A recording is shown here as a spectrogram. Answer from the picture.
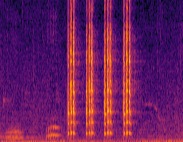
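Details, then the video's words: Common myna, also called Indian myna, singing: four harsh, buzzy broadband notes in quick even succession, with a faint low murmur before them. "Common myna bird song Indian myna sound | mynah singing"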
